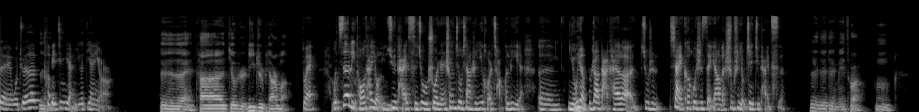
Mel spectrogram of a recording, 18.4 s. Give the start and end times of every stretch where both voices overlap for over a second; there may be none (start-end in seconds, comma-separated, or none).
6.5-7.9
